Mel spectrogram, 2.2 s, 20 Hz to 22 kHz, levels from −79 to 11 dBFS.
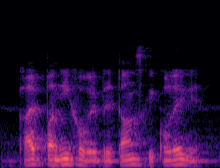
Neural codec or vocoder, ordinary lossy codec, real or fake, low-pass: codec, 16 kHz, 4 kbps, FreqCodec, larger model; none; fake; 7.2 kHz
